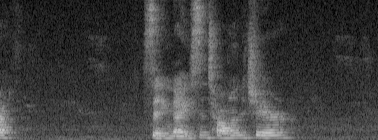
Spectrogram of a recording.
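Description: An older woman speaks calmly and clearly, close by.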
